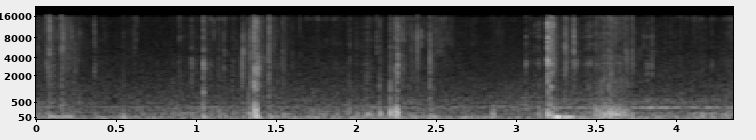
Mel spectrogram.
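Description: A utility blade carves at an angle into the same dry cream solid soap bar, scraping and cutting off crumbly shavings. Soft, dry crunching and crinkling scrapes are punctuated by brief, sharp, bright cuts that die away almost instantly. A quiet low rumble sits underneath throughout.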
